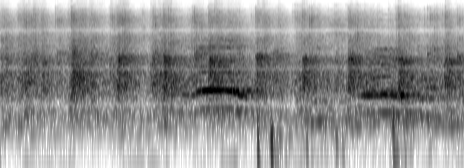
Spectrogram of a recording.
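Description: An audience at a mosque lecture applauds in a steady patter of clapping from many hands, moderately loud and continuous throughout.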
